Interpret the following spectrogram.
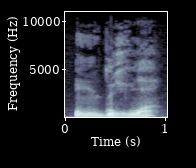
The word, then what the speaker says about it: Hongrois: Hongrois, Grois, Hongroise. Okay, so here, final S not pronounced for the masculine form, and then you pronounce it here for the feminine form.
